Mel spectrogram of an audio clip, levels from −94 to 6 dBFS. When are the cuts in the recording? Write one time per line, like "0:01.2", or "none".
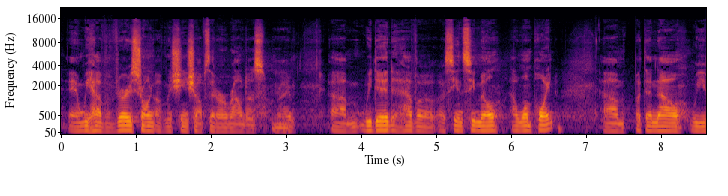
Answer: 0:01.2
